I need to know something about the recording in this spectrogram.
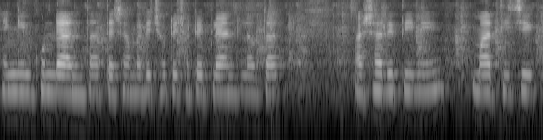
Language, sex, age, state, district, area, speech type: Marathi, female, 30-45, Maharashtra, Osmanabad, rural, spontaneous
